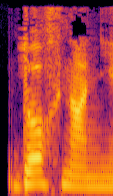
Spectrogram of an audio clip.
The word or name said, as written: dohnanyi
